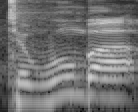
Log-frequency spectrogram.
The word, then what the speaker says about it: Toowoomba: Toowoomba, Australia.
